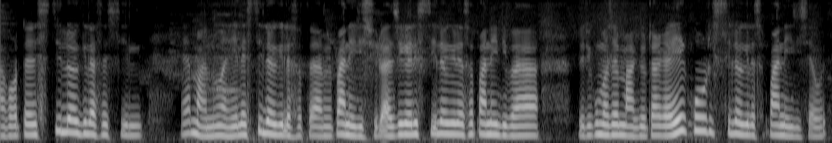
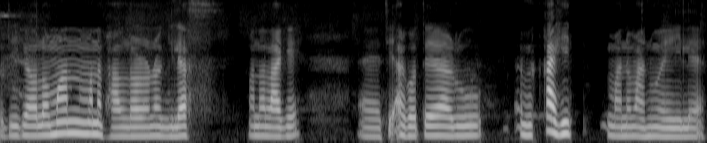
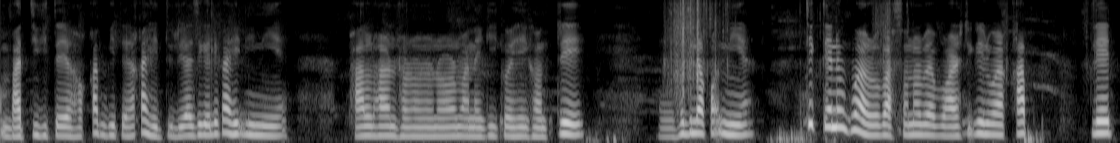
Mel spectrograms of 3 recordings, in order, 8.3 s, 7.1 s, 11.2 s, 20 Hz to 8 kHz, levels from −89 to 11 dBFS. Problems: none marked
